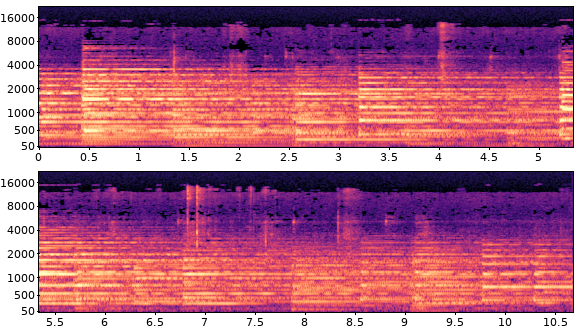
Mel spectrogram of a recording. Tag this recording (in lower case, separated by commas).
music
